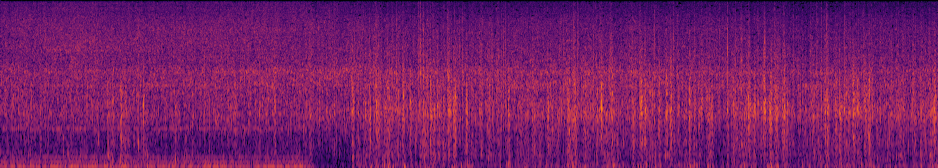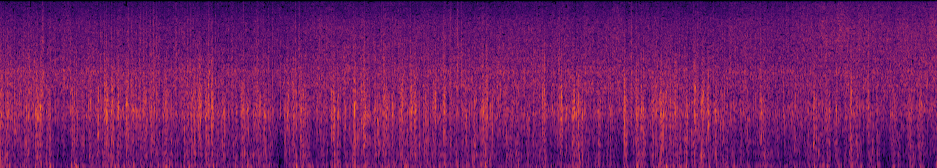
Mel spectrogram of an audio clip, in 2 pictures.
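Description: Passenger train running along the track, heard through an open carriage window as a steady rushing rumble of wheels and air. A steady low drone under it stops suddenly about five seconds in.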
